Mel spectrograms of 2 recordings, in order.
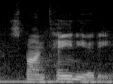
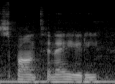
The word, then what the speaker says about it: spontaneity: And what I function best off of, I always used to mispronounce it. I would call it spontaneity. It's actually called spontaneity.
